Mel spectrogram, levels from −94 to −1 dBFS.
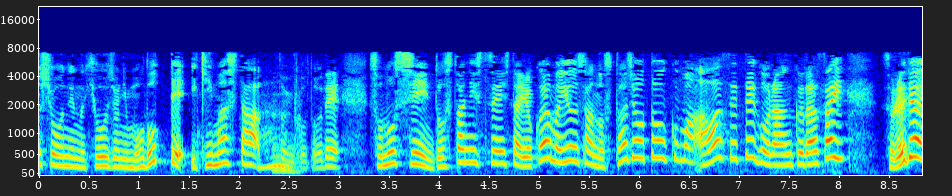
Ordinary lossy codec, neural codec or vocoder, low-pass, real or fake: MP3, 32 kbps; none; 7.2 kHz; real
